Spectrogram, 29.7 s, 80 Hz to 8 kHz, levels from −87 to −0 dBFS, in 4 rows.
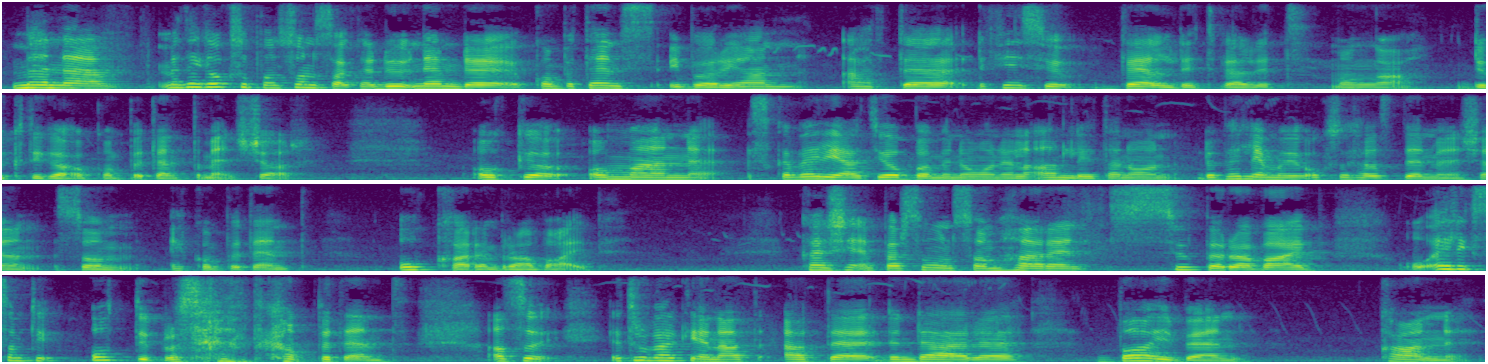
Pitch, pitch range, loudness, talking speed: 185 Hz, 160-230 Hz, -17 LUFS, 160 wpm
